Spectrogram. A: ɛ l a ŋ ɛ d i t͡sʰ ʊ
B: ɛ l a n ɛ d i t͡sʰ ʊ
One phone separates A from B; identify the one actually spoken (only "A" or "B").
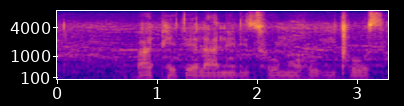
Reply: B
